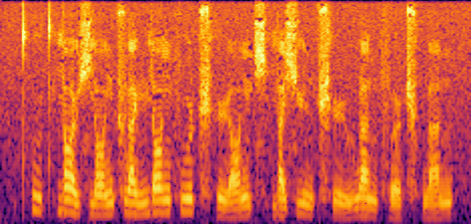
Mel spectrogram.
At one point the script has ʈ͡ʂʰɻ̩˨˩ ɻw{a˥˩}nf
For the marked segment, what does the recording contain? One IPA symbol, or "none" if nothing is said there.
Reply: a˥˩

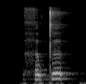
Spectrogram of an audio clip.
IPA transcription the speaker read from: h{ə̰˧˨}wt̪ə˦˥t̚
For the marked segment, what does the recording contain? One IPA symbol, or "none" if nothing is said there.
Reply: ə̰˧˨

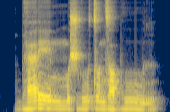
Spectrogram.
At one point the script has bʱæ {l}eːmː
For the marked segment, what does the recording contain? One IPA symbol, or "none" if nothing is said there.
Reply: ɾ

